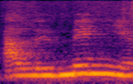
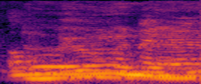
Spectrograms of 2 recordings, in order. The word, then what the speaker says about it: aluminium: Or like aluminium foil, and they were like, aluminum.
